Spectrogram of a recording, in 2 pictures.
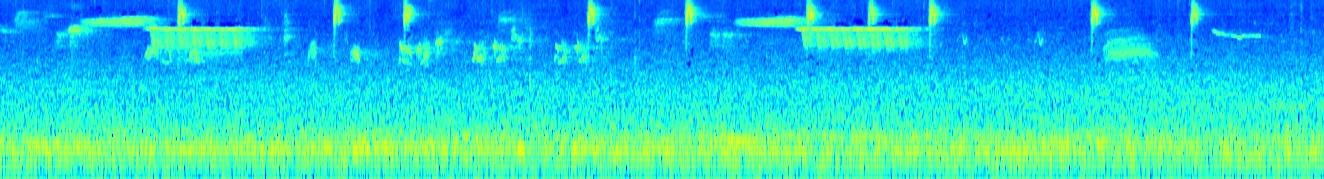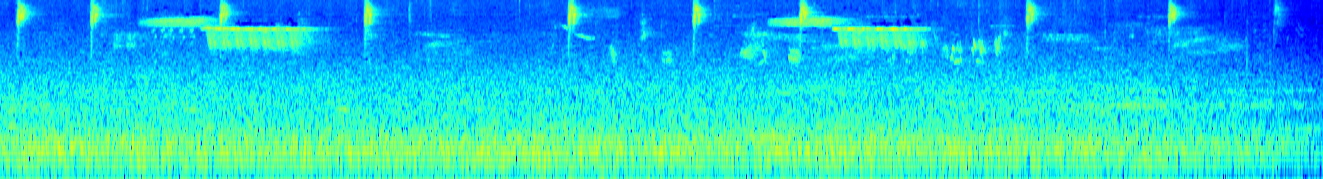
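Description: Birdsong: short, sharp, high chirps every second or so, and a brief buzzy trill that comes back about every six to seven seconds, over a steady low hum.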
